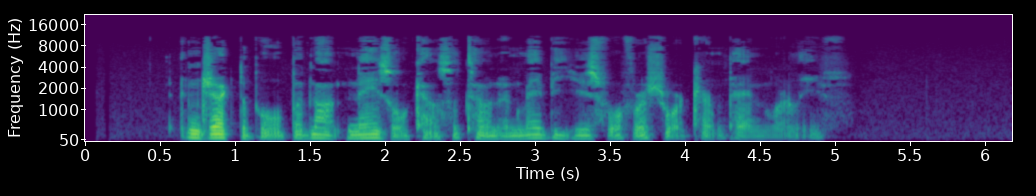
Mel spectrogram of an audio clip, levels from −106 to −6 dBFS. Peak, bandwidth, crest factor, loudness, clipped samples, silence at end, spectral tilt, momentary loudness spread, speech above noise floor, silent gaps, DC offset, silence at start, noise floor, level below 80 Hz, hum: -8 dBFS; 11.5 kHz; 26 dB; -33 LUFS; under 0.1%; 1.25 s; -5.5 dB/octave; 19 LU; 46 dB; none; under 0.1%; 0.65 s; -79 dBFS; -64 dBFS; none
